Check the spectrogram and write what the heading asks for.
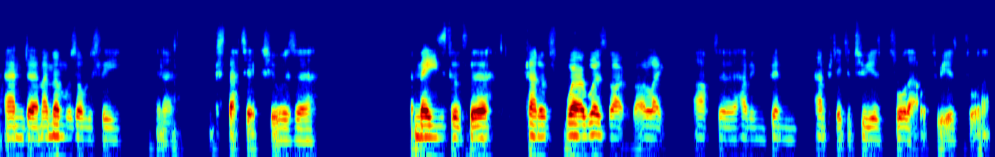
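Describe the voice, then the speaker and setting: A man with a low voice tells stories in a loose, joking way, often restarting his sentences. The recording sounds muffled and dull, and it is very dry. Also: monotone, moderate pace, mellow, no room sound. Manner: rambling, many restarts, jokey. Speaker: wheelchair rugby league player, podcast guest. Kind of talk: casual chat.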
